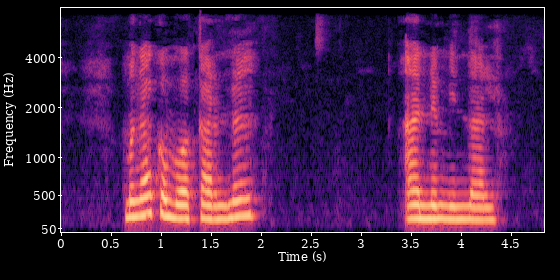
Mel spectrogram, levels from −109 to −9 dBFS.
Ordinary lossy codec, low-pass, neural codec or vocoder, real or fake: AAC, 32 kbps; 7.2 kHz; vocoder, 22.05 kHz, 80 mel bands, WaveNeXt; fake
